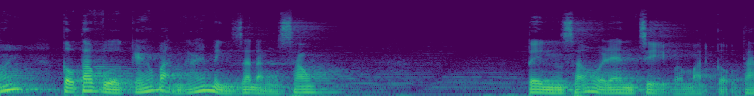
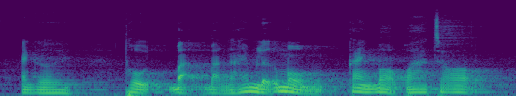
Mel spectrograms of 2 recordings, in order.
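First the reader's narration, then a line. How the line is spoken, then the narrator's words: Young man, trembling voice. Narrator (Vietnamese): Người thanh niên giọng run rẩy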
